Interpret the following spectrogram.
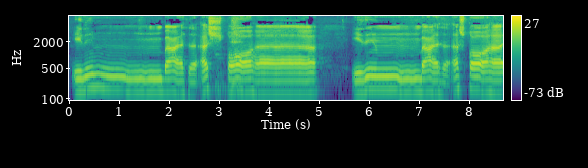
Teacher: এখানে নুন সাকিনের পরে বা এসে ইকলাব হয়ে গেছে, এই জন্য যে জালমিম জের জিম হবে, নুনকে উচ্চারণ হবে না।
